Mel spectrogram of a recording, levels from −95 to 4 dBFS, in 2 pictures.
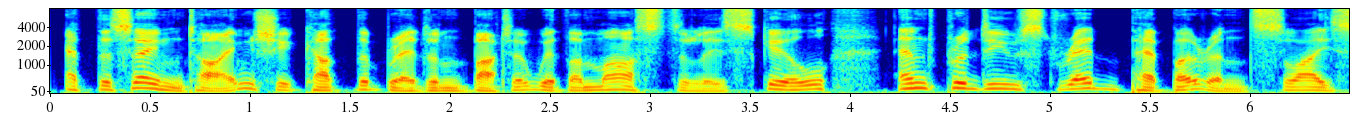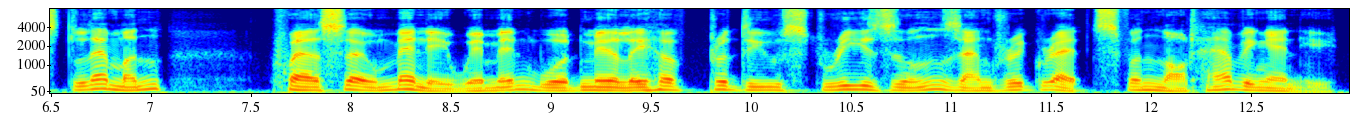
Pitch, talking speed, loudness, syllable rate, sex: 115 Hz, 165 wpm, -18 LUFS, 4.7 syllables/s, male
